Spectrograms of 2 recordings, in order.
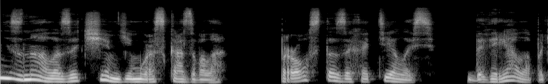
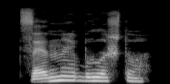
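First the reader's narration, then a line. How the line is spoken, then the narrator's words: Calm inquiry. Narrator (Russian): спокойно поинтересовался служитель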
